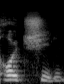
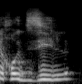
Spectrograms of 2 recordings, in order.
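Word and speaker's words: Rotszyld: Parce qu'il est né en Pologne, et en Pologne, le SZ est équivalent du CHE. Alors, Rothschild, ça s'appelle comment? Ça, c'est Rothschild, R-O-T-S-Z-Y-L-D. Mais si on veut bien le prononcer, on doit dire Rothschild.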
